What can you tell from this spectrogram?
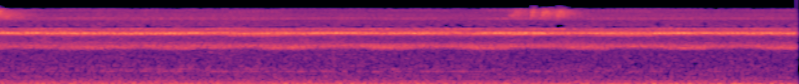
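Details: Crickets calling through a New England summer night: a dense, even, shrill trill sustained for the whole stretch, one short high shimmer midway, over a noticeable low rumbling background.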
